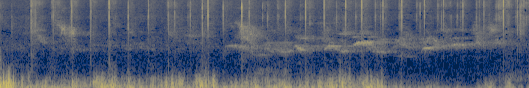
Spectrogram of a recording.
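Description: Long nails and fingertips tap and scratch the rough, porous tops of solid cylindrical concrete posts in a concrete palisade garden border, making a dense run of dull, low knocks and gritty scrapes. Birds chirp and whistle in the background of the outdoor ambience. The tapping thins out near the end, leaving mostly the bird calls.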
